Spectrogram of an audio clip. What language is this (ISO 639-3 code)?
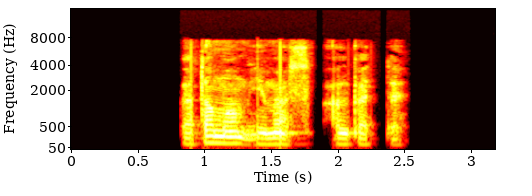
uzb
